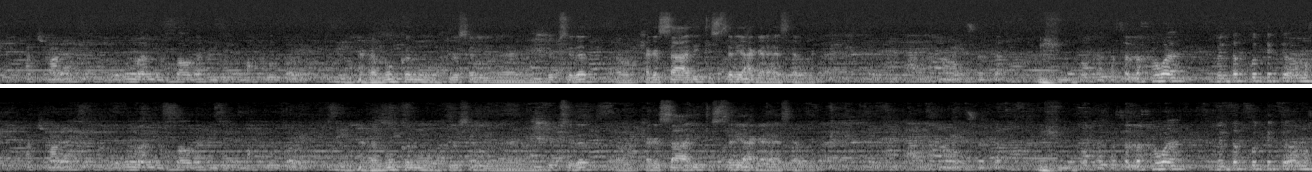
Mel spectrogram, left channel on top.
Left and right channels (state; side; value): noise; left; hiss, 18 dB below the sound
